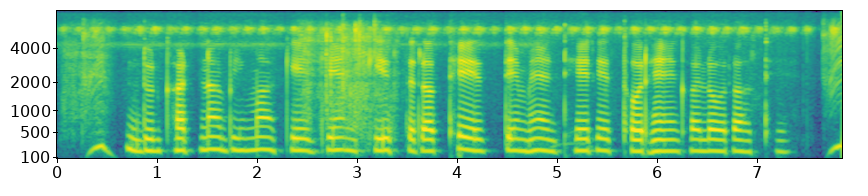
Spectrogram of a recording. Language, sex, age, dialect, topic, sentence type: Chhattisgarhi, female, 25-30, Northern/Bhandar, banking, statement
